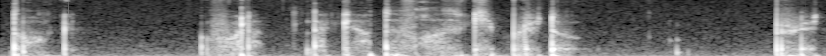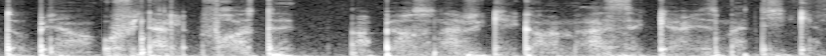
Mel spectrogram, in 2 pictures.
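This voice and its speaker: Whispering young Frenchman, soft ASMR delivery. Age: 20s. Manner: soft, unhurried, repeats phrases slowly. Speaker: ASMR video creator and host. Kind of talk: ASMR whispering, card pack opening commentary. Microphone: handheld recorder used as close ASMR microphone.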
